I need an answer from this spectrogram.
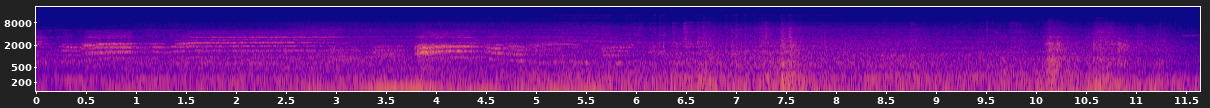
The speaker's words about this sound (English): That one was an actual FedEx truck. That's why it sounded so good. Way too much noise around here. It's in a parking lot.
